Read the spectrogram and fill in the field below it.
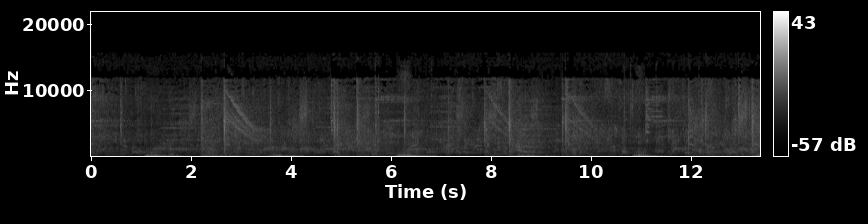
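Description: Weapons clash and swish in a fight.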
